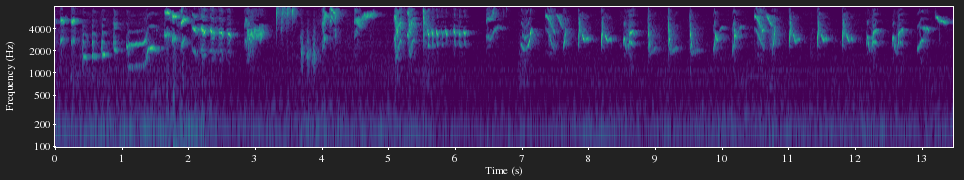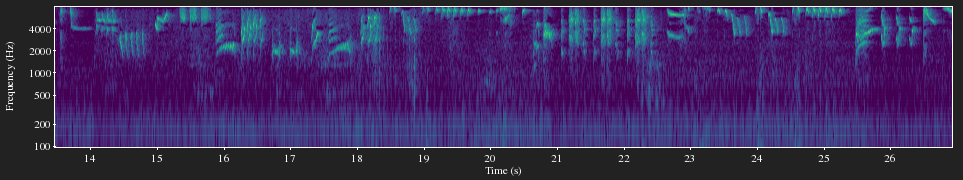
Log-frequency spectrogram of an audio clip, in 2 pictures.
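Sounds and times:
faint low hum: 0.0s - 26.9s
orange-headed thrush singing: 13.8s - 26.9s.

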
